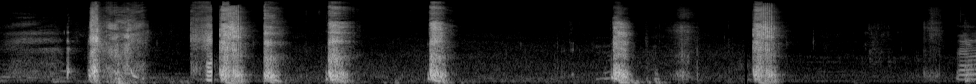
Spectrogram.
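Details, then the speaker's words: Repeated sneezing during allergy season: about seven to eight sharp, explosive sneezes in quick succession, with quiet gaps between them. "okay just gonna sneeze oh yeah i try it's hard"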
